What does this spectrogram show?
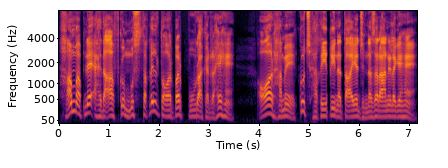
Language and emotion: Urdu, happy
